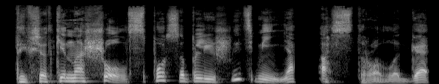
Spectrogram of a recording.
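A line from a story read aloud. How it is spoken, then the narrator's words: Angry, relieved laughter. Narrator (Russian): зло и облегченно рассмеялась графиня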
